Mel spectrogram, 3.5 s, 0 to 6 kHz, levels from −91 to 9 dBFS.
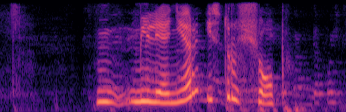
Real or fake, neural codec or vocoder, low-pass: real; none; 5.4 kHz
